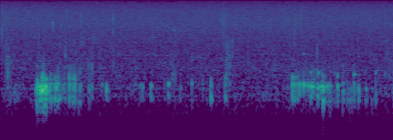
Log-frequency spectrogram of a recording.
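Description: Low gurgling rumbles in two bursts with scattered small pops between them: ordinary stomach growling from gas and fluid moving through the gut.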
